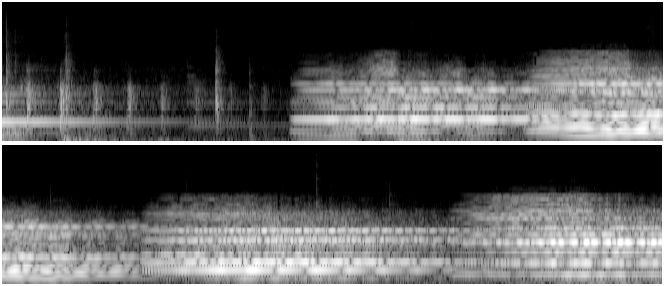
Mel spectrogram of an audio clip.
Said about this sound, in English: if you just chuck on some delays, bit of reverb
